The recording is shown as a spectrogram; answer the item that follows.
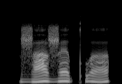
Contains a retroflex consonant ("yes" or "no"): yes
